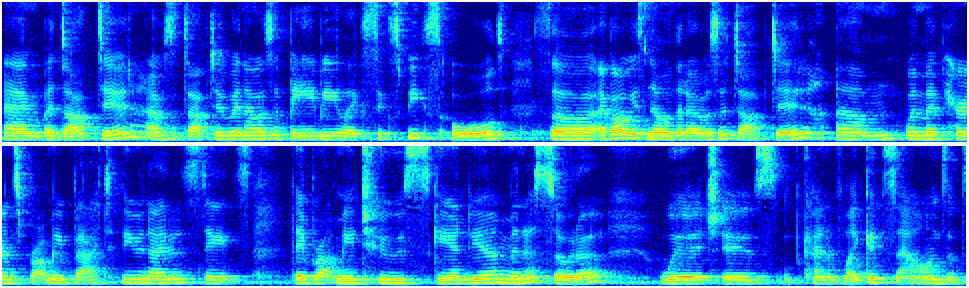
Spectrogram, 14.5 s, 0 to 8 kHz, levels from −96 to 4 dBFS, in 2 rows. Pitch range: 185-230 Hz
